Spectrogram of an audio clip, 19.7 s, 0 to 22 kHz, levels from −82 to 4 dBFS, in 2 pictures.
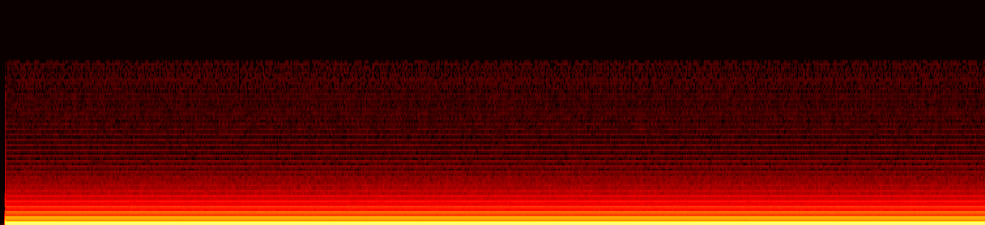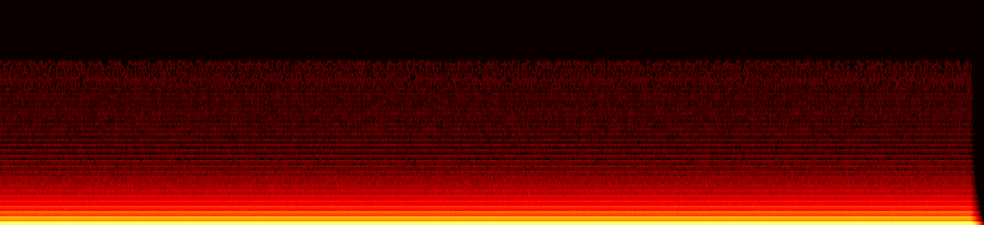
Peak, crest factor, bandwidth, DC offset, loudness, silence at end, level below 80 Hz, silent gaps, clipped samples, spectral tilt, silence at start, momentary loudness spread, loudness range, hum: -4 dBFS; 4 dB; 3.3 kHz; under 0.1%; -10 LUFS; 0.05 s; -66 dBFS; none; under 0.1%; -7.5 dB/octave; 0.05 s; 0 LU; 0 LU; none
